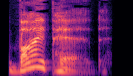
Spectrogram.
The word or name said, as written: biped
